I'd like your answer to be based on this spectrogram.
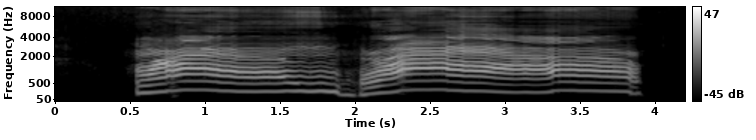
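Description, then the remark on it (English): A person imitates a cat, drawing out two long, loud meows one after the other, each held for over a second with a brief dip between them, spelling out the word cat in cat. “I speak the language of cats, and I can spell any word in cat.”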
